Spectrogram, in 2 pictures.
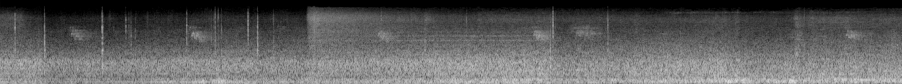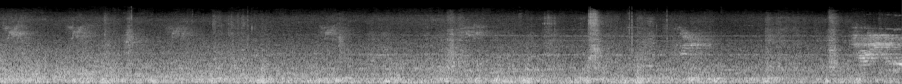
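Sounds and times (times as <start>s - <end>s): electric train passing: 0.0s - 18.0s
train wheels rumbling: 0.0s - 18.0s
train hiss: 3.0s - 4.3s.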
